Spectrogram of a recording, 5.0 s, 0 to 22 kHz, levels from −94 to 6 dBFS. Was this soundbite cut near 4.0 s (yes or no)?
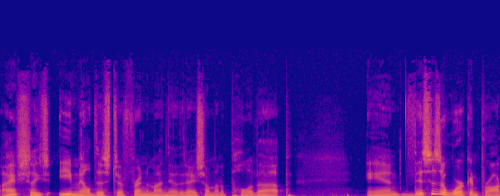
yes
